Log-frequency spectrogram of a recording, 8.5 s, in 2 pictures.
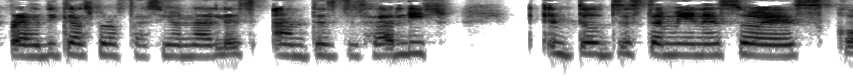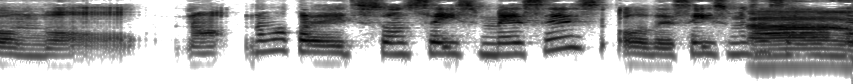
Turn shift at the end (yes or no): yes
